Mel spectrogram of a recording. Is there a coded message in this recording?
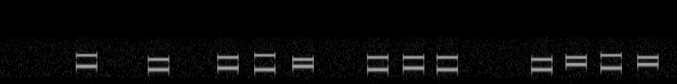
Yes: DTMF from 0.8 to 6.6 s, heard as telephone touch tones, dialled by hand, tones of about 210 ms. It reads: 9 1 537 252 1060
